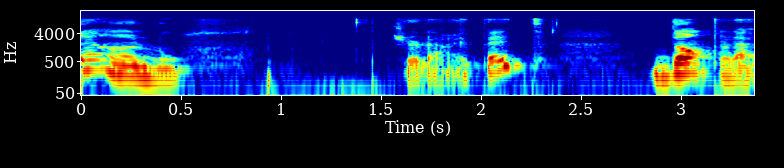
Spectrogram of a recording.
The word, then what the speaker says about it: loup: Donc le mot de la tortue, facile, et loup, eh bien, une syllabe, loup, je fais chanter. Par contre, j'observe qu'il y a la lettre P qui est muette.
